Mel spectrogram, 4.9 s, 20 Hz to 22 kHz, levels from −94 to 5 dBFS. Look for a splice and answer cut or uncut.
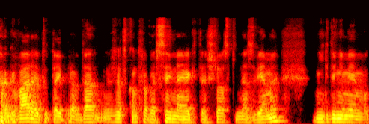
uncut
